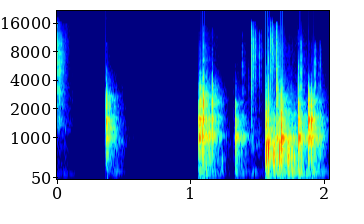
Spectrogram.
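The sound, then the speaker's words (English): Five dice rattle and clatter onto a hard surface: one sharp tap, a pause, then a quick run of bright, knocking clicks as the dice tumble and settle. “So I'm going to roll 5.”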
